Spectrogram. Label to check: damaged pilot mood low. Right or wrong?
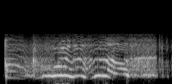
Right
